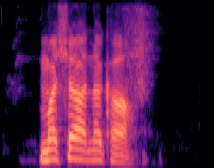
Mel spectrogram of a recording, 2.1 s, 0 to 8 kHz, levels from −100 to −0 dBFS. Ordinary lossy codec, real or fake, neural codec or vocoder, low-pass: Opus, 24 kbps; real; none; 7.2 kHz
